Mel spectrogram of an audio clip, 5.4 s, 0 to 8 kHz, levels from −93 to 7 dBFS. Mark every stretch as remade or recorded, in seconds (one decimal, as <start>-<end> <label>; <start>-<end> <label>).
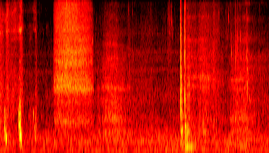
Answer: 0.0-5.4 recorded

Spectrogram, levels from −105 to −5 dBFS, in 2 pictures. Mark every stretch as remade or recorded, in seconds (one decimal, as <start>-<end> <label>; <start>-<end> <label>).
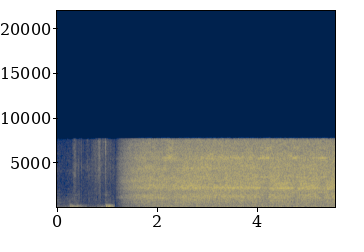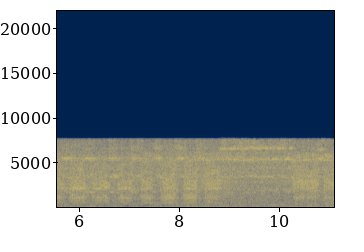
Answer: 0.0-1.2 recorded; 1.2-2.5 remade; 2.5-6.3 recorded; 6.3-7.7 remade; 7.7-11.1 recorded

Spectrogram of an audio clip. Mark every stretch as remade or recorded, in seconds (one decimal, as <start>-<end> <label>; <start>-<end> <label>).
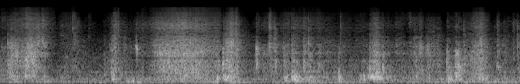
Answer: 0.0-0.6 remade; 0.6-1.3 recorded; 1.3-4.4 remade; 4.4-5.2 recorded

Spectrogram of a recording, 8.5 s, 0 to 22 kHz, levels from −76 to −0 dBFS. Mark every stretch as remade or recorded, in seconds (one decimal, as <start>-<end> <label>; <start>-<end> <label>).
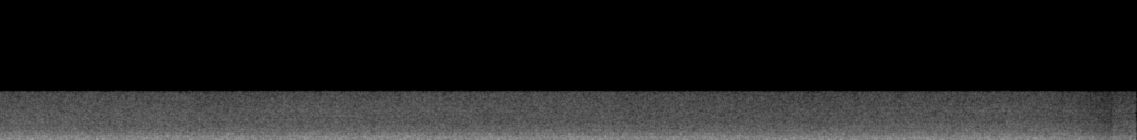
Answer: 0.0-8.5 recorded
